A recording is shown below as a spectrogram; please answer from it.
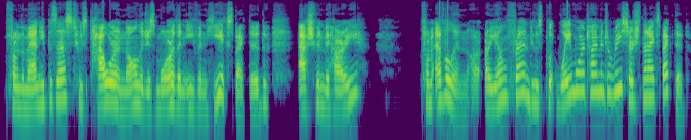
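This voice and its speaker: A woman playing a weary, affectionate young monster hunter confiding haltingly over a phone call in an audio drama. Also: medium pitch, a little mellow, dry recording, close to an everyday voice. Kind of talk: intimate audio drama monologue.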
